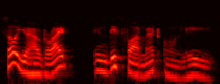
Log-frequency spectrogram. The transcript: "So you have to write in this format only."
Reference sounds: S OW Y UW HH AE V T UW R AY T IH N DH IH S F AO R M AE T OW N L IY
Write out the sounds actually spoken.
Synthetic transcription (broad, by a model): S OW Y UW HH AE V T UW R AY T IH N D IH S F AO R M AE T OW N L IY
